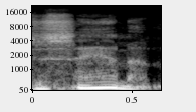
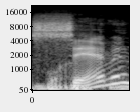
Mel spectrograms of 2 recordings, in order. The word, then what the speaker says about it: salmon: Salmon or salmon? Salmon. It's definitely salmon. Oh, Pronounced okay. salmon. Salmon. Have I been going too soft on that L my whole life?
